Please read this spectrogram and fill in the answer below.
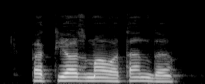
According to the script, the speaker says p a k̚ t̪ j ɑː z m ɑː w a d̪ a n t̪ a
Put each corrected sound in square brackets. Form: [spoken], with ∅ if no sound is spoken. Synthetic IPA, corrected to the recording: p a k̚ t̪ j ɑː z m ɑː w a [t̪] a n [d̪] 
